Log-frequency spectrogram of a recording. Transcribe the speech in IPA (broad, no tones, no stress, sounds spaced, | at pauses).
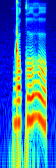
ɖ o k u ɦ u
